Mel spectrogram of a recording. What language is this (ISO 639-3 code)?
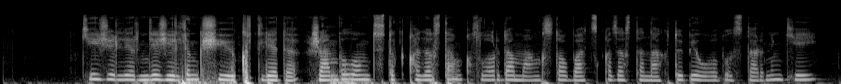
kaz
